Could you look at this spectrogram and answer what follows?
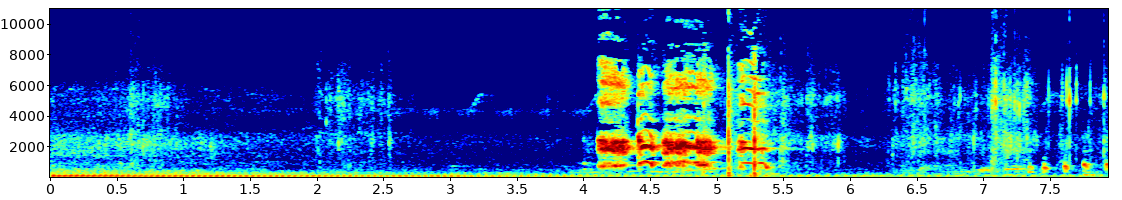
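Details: Young male red junglefowl kept as a decoy bird, crowing: one loud harsh broken crow of about a second in several choppy segments midway, after quiet low hum, with faint rustling afterwards.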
